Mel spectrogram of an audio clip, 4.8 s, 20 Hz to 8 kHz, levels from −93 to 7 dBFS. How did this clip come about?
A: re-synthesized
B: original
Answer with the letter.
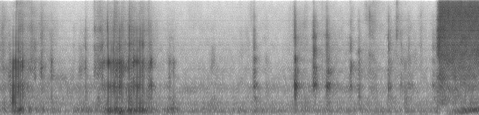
A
